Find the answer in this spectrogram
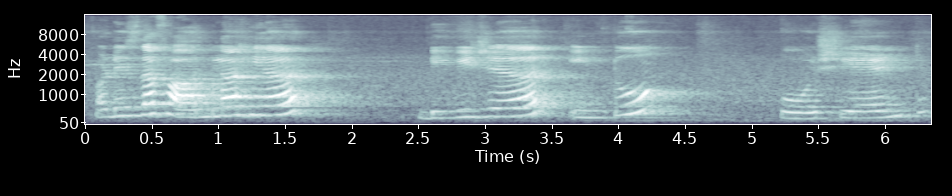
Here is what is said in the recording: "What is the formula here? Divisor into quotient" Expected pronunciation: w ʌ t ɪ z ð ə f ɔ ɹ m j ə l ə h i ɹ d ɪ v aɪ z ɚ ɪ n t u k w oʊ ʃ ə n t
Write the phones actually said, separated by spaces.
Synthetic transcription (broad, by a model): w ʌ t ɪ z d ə f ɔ ɹ m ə l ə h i ɹ d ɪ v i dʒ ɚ ɪ n t u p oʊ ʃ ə n t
